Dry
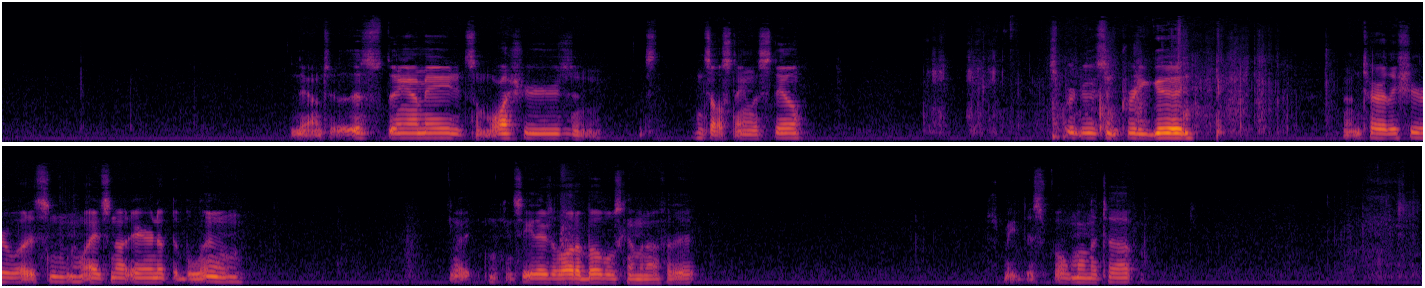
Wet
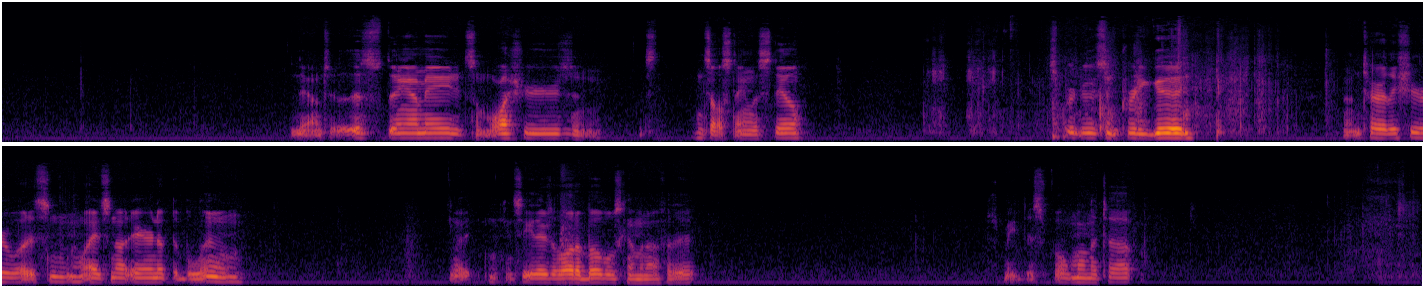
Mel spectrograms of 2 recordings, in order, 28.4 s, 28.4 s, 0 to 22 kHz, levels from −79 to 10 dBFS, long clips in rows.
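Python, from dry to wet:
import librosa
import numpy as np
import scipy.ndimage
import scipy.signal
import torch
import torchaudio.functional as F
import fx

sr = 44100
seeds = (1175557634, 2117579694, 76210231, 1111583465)

y = fx.low_shelf(x, sr, hz=200.0, db=-8.0, at=(25.19, 27.99))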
